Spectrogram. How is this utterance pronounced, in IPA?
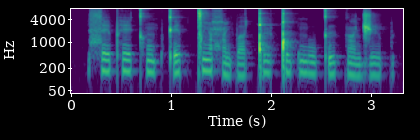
s e˦ pʰ e˦ kʰ ũ˦˨ p kʼ e˦ p ǀ ĩ˦ ħ ĩ˨ p ɐ˦ ǃ ʉ˦ ǃ ɨ˦ p ŋ u˦˨ kʼ ɨ˦ k ɐ̃˦ d͡ʒ ɨ˦˨ p

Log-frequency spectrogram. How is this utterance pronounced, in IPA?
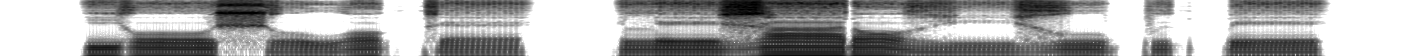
j oː˦ ʃ o˨ w ɔ˦ k ɛ˨ | l eː˧ ɣ aː˦ ɾ ɔ˦˨ ɣ iː˨ ɣ u˦˨ p ɨ˦ k͡p e˧

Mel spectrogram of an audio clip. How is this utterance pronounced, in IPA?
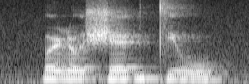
ɯ ɳ ɯ ʃ e ɡ tʲ u

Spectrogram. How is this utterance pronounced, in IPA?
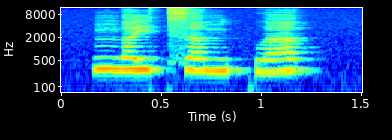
ŋ ɐ˧ j t͡s ɐ˨ ŋ kʷ ɐ˨˥ k̚

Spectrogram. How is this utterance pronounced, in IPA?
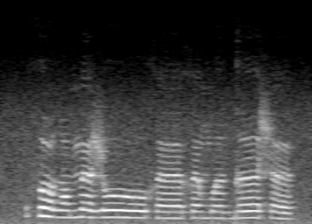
θ o ðˤ œ m œ ɮ oː x œː x œ ŋʷ əː ɡ əː ɬ œ

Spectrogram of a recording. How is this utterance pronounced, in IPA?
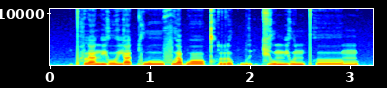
pʰ l a˧ n j oː˩˦ j a˦˥ t̚ k w uː˥˩ f ɯ˥˩ a̯ b ɔː˧ kʰ r o˦˥ k̚ b i˦˥ ʔ t͡ɕ uː˥˩ m j u˨˩ n pʰ ɤː˩˦ m

